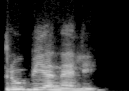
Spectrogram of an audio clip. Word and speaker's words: Trubbianelli: It's Trubbianelli.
